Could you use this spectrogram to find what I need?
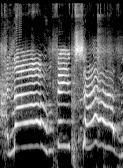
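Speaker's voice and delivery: high, loud, stretched hello to the cousins; loud greeting. Pretend. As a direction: call out the greeting in a sing-song lilt.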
